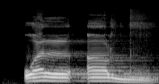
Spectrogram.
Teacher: ro kita baca tafkim dulu karena didahului fathah dan sambil kita lonakkan dengan huruf tepi lidah nempel pada gigi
